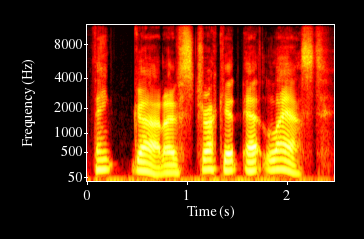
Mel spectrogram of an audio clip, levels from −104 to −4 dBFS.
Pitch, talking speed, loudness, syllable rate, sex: 150 Hz, 170 wpm, -15 LUFS, 3.7 syllables/s, male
